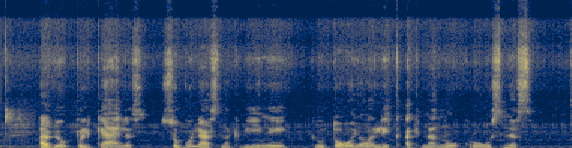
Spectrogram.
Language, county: Lithuanian, Utena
